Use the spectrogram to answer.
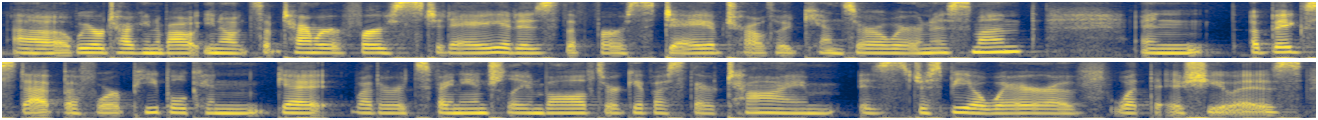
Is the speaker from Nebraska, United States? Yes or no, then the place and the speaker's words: yes; Columbus, Nebraska, United States; moved away as an adult; also born or lived in Lincoln, Nebraska; now in Omaha, United States; I, born and raised in Columbus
